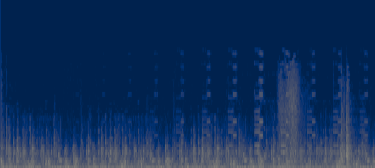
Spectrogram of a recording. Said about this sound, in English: This is a conveyor belt.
